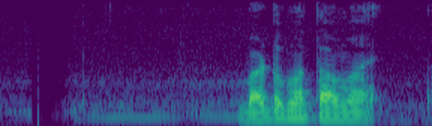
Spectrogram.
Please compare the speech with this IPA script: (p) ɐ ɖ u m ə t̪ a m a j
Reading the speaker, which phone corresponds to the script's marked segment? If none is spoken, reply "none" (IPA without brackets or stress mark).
b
